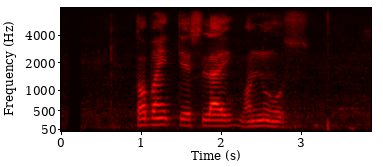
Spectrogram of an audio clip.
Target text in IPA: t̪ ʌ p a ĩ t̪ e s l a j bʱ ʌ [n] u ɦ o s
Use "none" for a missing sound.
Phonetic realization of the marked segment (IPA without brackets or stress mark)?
nː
